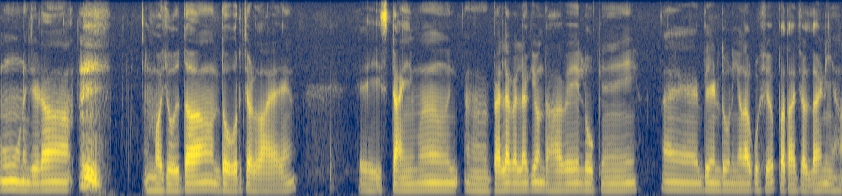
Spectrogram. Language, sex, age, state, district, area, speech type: Dogri, male, 30-45, Jammu and Kashmir, Kathua, rural, spontaneous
